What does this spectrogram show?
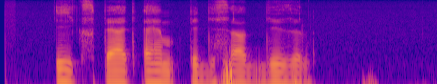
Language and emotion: Russian, neutral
